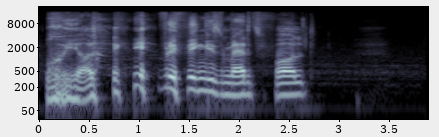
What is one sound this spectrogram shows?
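A middle-aged man laughs into a close microphone.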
